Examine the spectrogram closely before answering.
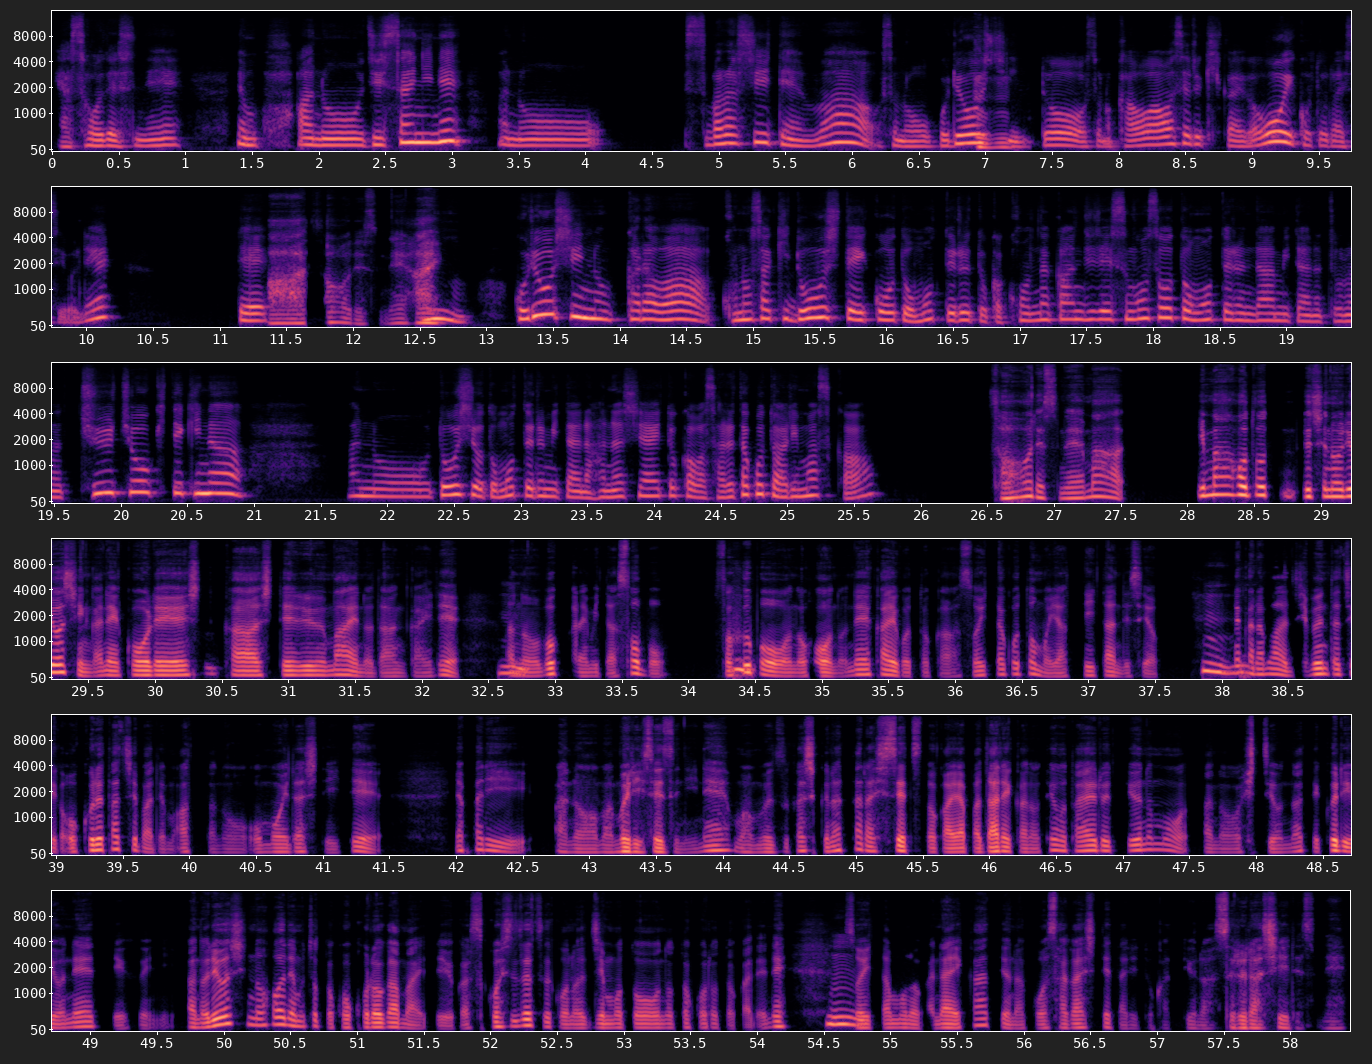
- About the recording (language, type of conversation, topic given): Japanese, advice, 親が高齢になったとき、私の役割はどのように変わりますか？
- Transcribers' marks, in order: none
